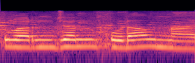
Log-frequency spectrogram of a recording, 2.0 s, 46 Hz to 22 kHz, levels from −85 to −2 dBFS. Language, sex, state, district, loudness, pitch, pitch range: Telugu, female, Andhra Pradesh, Annamaya, -15 LUFS, 225 Hz, 220-230 Hz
